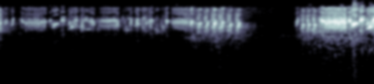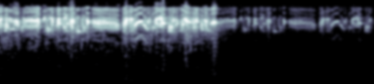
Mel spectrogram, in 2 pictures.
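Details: A serin sings in the forest, cante campero style recorded for young serins to learn: soft thin twitter, a short silence, a loud three-second surge of buzzy jingling, then quieter high notes.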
